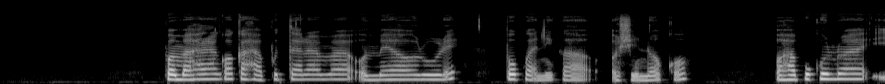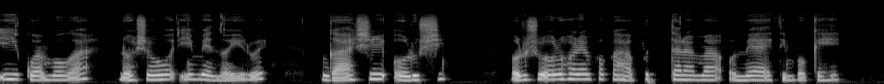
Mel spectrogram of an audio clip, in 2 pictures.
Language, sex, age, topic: Oshiwambo, female, 25-35, agriculture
